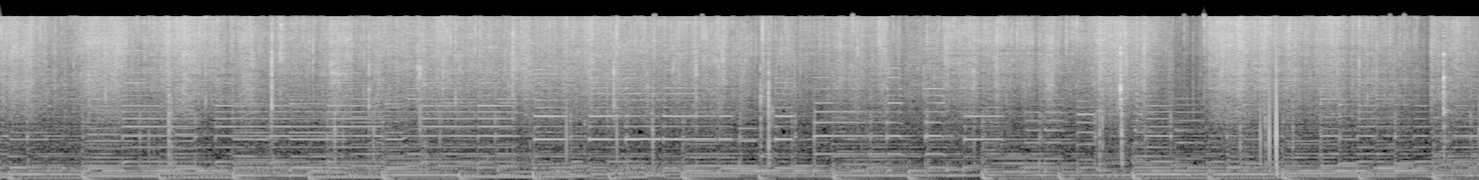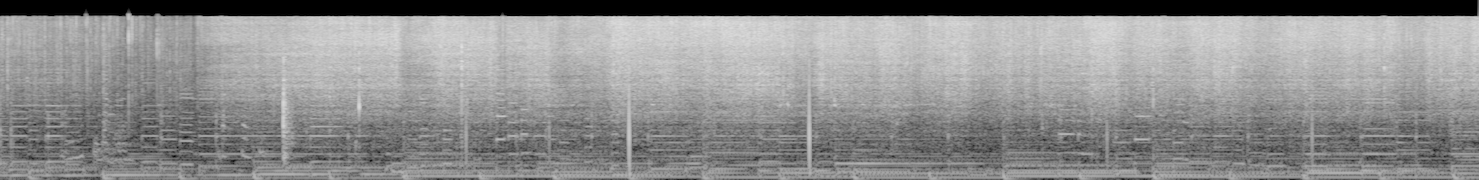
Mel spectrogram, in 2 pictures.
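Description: Flat rice noodles sizzling as they are stir-fried in a hot oiled nonstick frying pan, with scattered light clicks of chopsticks against the pan. The sizzle gets louder a little past halfway through.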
